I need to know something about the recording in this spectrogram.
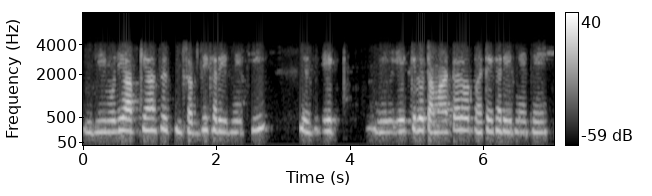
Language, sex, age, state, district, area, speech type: Hindi, female, 30-45, Madhya Pradesh, Hoshangabad, urban, conversation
